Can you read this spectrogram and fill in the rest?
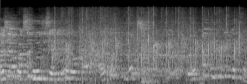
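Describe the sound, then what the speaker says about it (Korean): An audience claps at a game showcase event for the Mabinogi update, a lively burst of applause under an announcer's voice speaking over the crowd. "다시 한번 박수 보여주세요"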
